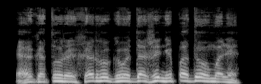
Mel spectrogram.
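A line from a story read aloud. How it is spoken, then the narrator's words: Exasperated grumbling. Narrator (Russian): не выдержав, проворчал Кожедуб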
